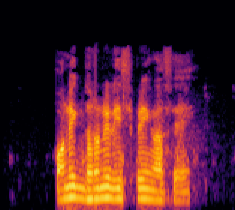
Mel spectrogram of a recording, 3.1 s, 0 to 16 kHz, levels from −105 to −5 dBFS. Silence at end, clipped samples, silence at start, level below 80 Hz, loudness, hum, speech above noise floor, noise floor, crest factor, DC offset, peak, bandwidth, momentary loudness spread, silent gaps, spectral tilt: 0.6 s; under 0.1%; 0.75 s; -54 dBFS; -18 LUFS; none; 70 dB; -87 dBFS; 18 dB; under 0.1%; -2 dBFS; 7.6 kHz; 12 LU; none; -8 dB/octave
